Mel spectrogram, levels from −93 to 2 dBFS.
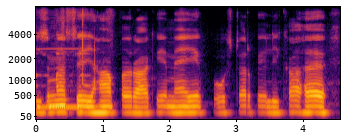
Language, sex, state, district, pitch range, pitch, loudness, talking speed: Hindi, male, Jharkhand, Ranchi, 115-120 Hz, 120 Hz, -18 LUFS, 145 wpm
